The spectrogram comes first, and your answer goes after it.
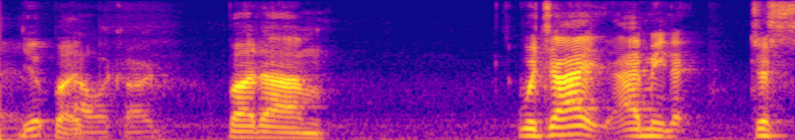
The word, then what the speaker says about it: Alucard: Yep, Alucard.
